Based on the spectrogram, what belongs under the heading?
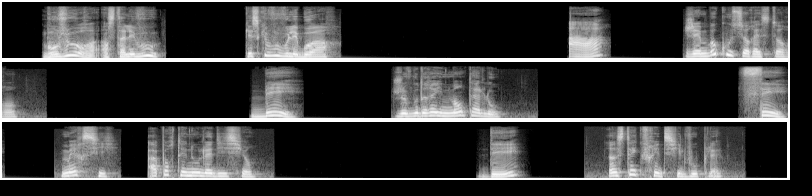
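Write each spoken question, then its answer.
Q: Bonjour, installez-vous. Qu'est-ce que vous voulez boire?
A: B: Je voudrais une menthe à l'eau.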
